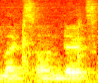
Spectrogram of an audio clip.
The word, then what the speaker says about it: Lex on Dex: It's like my name is Lex. I'm like on a DJ Dex. That's the point. Okay. And then on social media, all the same, Lex on Dex, all one word, on Facebook, Twitter, Instagram, SoundCloud, YouTube.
